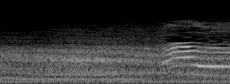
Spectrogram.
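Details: One of two arguing brother cats lets out a sharp meow that rises abruptly near the end, over a constant low hum and background noise.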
